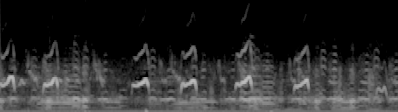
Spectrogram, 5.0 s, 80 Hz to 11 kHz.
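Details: Canada geese calling on 12 May 2020 at a high osprey nest in Charlo, Montana, while two goslings jump down to their parents. Arched honks come in loose bursts roughly every second, mixed with softer overlapping calls and a constant low hum.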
